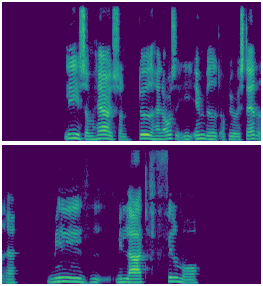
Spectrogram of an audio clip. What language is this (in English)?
Danish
